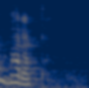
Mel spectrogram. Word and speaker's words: भारत: रा और टी से ता, तो ये होगा भरत। लेकिन यदि नाम भारत लिखा जाए तो स्पेलिंग अधिकतर यही लिखी जाती है, लेकिन अगर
